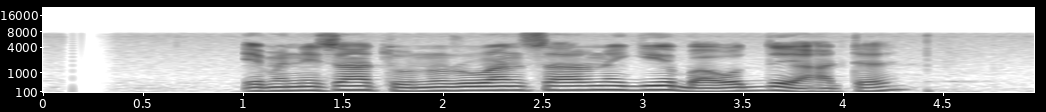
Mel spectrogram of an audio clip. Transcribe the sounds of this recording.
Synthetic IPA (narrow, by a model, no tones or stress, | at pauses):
emənisaːt̪unuɾuʋansaːɾnəɡijəbaod̪ːejaːʈə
